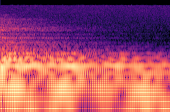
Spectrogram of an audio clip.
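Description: A rock band's last chord, with guitar among the instruments, held and ringing out, slowly fading after the closing hits.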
